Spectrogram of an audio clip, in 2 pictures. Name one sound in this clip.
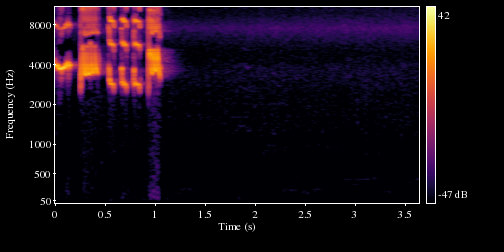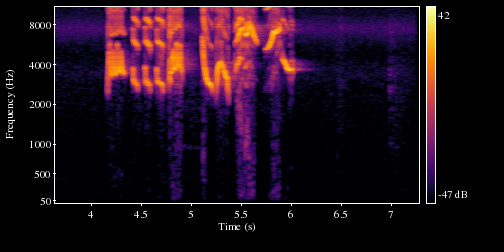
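An orange-headed thrush sings loud whistled phrases in short bursts.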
